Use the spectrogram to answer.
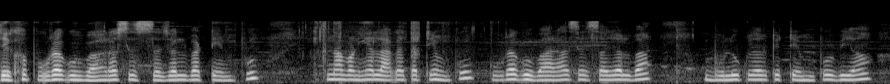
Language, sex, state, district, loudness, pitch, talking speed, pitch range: Bhojpuri, female, Uttar Pradesh, Gorakhpur, -18 LUFS, 215 Hz, 150 wpm, 200-225 Hz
